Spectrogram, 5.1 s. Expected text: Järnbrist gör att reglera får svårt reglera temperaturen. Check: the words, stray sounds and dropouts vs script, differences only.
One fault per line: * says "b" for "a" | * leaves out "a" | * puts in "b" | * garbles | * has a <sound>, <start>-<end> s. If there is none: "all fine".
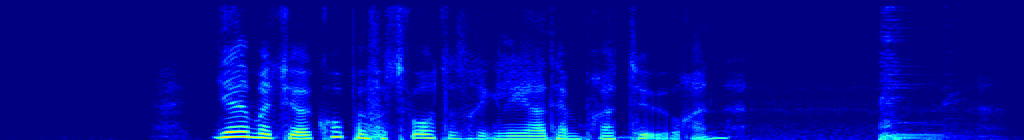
* says "kroppen" for "reglera"
* puts in "att"
* has a thud, 4.4-4.9 s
